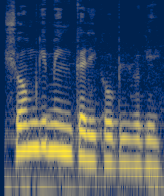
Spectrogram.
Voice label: name, manipuri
